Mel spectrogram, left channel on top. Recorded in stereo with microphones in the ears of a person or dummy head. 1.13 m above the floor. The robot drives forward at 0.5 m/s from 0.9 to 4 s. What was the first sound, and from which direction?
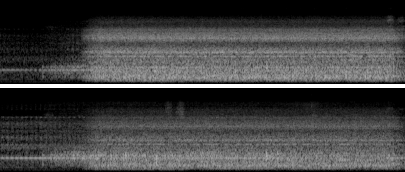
Boiling, 40° right (ahead or behind).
